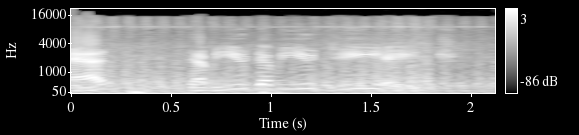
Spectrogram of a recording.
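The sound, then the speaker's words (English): A news helicopter flies overhead, its steady rhythmic rotor chop running throughout beneath a voice that rises and falls over it. “keep an eye out for the WWGH News Chopper flying high overhead”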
